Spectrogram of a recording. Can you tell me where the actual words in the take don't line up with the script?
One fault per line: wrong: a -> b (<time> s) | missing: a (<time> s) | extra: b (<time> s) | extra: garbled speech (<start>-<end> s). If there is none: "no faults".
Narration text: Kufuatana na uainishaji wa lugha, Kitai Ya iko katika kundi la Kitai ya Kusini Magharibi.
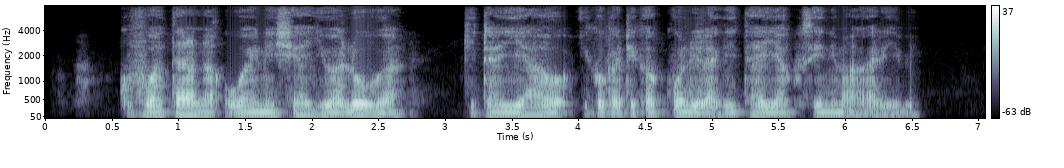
no faults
